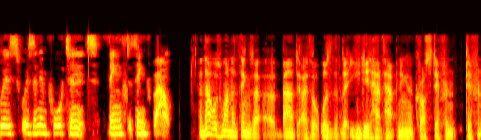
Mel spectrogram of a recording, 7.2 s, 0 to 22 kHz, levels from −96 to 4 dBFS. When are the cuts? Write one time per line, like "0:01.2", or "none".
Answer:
0:01.9
0:03.6
0:04.8
0:05.1
0:05.7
